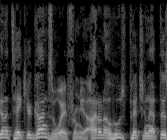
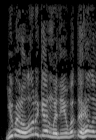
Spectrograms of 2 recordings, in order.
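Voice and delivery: high, loud mock panic; host mocking Matthews in a shrill panic; mocking panicked anchor; 12 semitones higher, 6 dB louder than usual. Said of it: "what he said".

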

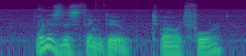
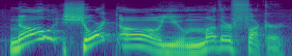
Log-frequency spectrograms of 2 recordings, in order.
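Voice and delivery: high, loud cry sliding into a slower curse; real outraged disbelief; 9 semitones higher, 4 dB louder, much slower than usual. Real, not acted. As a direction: shoot up in disbelief, then curse it. Kick falls short, outraged.

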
